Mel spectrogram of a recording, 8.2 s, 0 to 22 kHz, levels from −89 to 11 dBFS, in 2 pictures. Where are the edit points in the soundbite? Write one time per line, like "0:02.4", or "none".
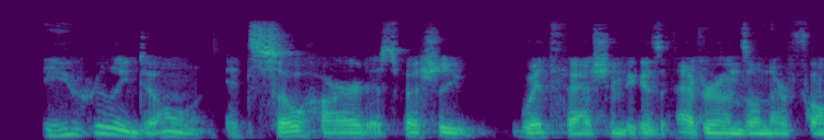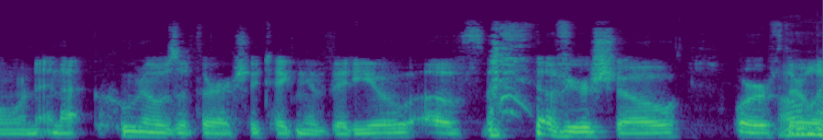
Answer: none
